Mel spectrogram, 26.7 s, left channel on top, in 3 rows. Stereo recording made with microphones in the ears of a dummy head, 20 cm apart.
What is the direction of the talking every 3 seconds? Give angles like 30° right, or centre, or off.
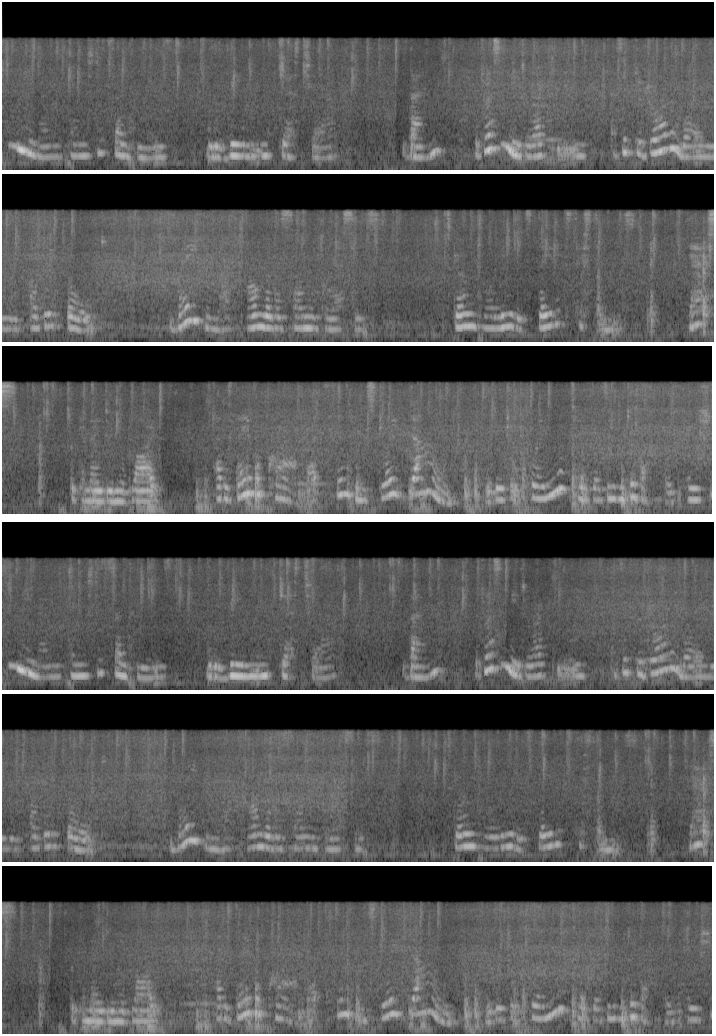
20° right, centre, 40° left, 50° left, 60° left, 60° left, 60° left, 60° left, 60° left.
